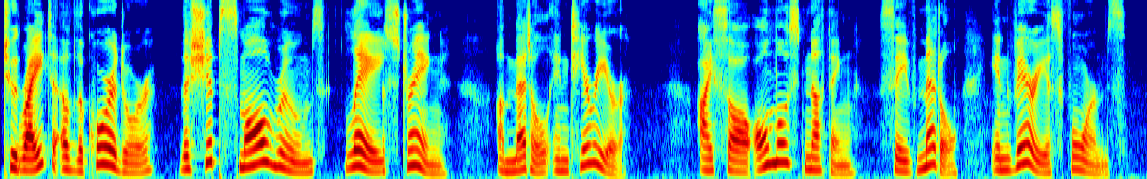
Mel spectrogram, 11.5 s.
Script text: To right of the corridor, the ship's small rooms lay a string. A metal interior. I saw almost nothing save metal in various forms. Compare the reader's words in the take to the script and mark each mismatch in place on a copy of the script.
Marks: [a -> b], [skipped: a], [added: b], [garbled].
To right of the corridor, the ship's small rooms lay a string. A metal interior. I saw almost nothing save metal in various forms.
